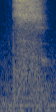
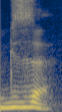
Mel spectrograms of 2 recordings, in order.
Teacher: They like to have a certain similarity when the two consonants are together. So t is a voiceless sound, made without vibrating your vocal cords, and s is as well. g is voiced made, with vibration in the vocal cords, and z is as well. And it's very difficult to like, in like a split second, start voicing and stop voicing in order to make these different.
